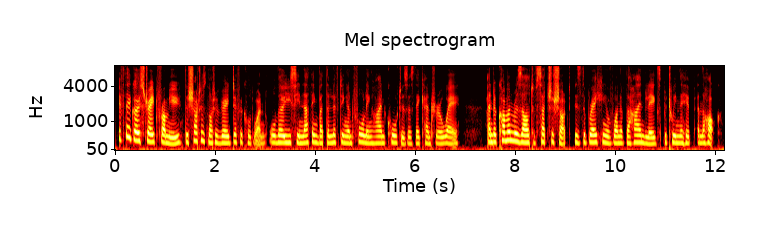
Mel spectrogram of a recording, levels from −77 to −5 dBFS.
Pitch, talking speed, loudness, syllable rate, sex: 205 Hz, 255 wpm, -19 LUFS, 6.0 syllables/s, female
